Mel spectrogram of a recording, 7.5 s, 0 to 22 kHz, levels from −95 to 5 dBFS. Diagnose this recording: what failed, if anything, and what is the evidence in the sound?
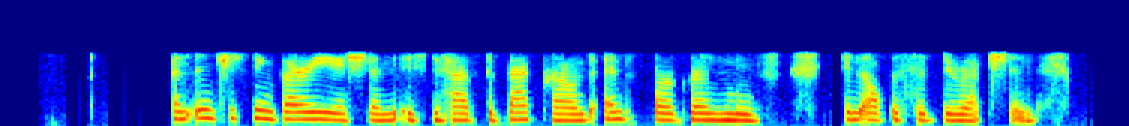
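Gain pumping runs through the whole clip: the gain swings by roughly 15 dB, pulled down under each loud stretch of speech. At the call-processing stage, the likely cause is an input gain set far too hot with a fast limiter pulling it back.

AMR narrowband mobile codec damage is also present throughout. Nothing passes above 3.8 kHz, and the voice sounds buzzy and synthetic. Damage this heavy points to one of AMR-NB's lowest bitrate modes, around 5.9 kbps.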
